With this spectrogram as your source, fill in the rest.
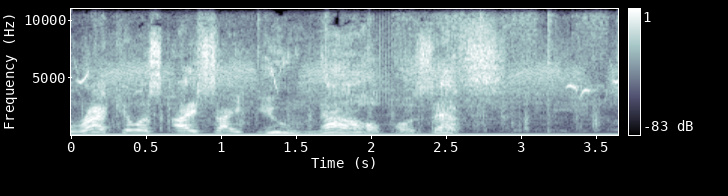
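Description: A man speaks theatrically with animation.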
